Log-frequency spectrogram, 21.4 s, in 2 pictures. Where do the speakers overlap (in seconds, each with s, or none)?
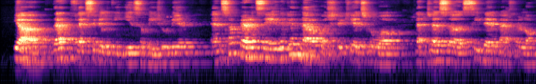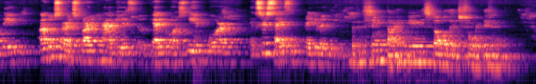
none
